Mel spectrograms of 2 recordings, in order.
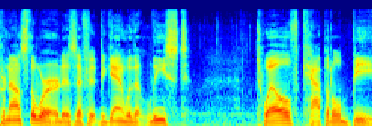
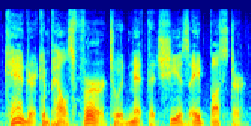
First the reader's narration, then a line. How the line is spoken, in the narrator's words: Joe sank his voice to a whisper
